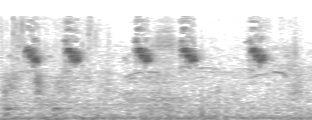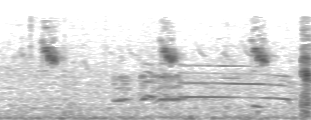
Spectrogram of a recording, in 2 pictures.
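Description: Birds calling: short high chirps repeat every half second to a second, and from about four seconds in a longer call holds one steady pitch, falling slightly as it ends.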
